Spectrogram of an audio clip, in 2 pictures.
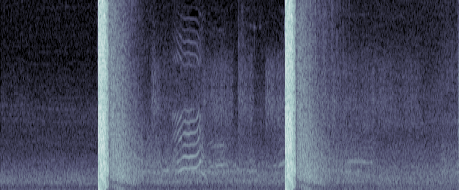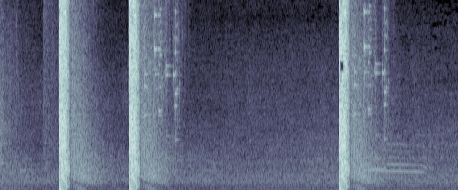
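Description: A pistol fires single loud shots with a short ringing echo.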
